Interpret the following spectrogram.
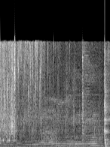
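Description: Water poured into a pot of browned sausage, splashing mostly in the first moments. Over it a small child hums one long, slowly rising note.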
